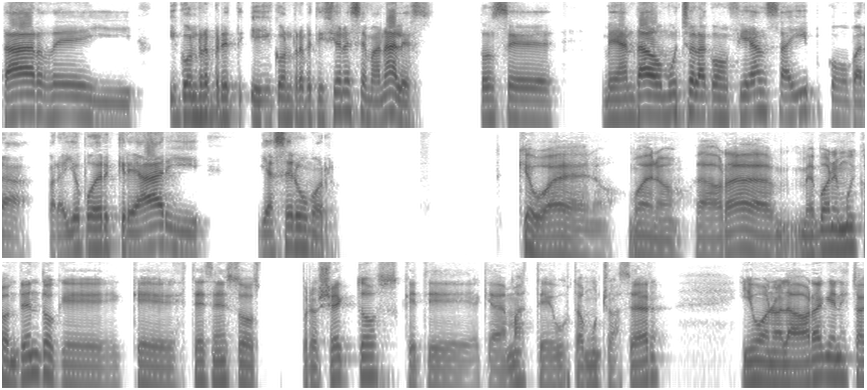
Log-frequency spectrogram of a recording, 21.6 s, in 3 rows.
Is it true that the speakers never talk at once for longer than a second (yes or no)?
yes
